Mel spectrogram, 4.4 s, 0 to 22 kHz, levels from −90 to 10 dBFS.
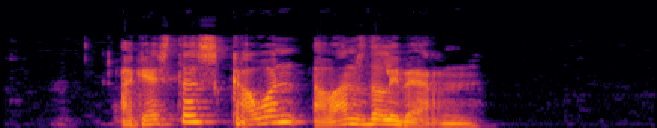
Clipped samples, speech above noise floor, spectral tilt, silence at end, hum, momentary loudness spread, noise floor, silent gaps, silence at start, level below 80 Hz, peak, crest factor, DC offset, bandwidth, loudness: under 0.1%; 59 dB; -5.5 dB/octave; 1.2 s; none; 9 LU; -74 dBFS; none; 0.8 s; -48 dBFS; 0 dBFS; 16 dB; under 0.1%; 7.2 kHz; -15 LUFS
